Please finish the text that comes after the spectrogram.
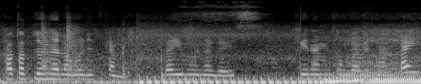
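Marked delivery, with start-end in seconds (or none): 1.6-4.2 loud goodbye. Real, not acted.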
